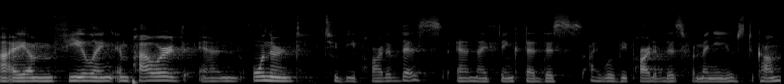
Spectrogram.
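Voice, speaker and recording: A woman with a non-native accent speaks at a moderate pace with hardly any pauses, her pitch very deep and low. Her tone is bright and sharp, her intonation flat and monotone, and her loudness swings widely. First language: not English. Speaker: business founder. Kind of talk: award acceptance speech. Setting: stage with audience. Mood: earnest, heartfelt. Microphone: podium.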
